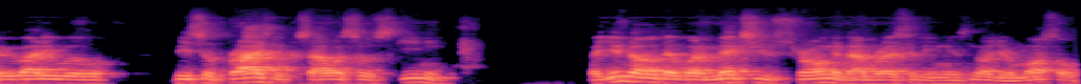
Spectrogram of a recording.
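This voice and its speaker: A man talks fairly quickly at a medium pitch, his intonation fairly even. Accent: Mexican. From Mexico City, Mexico. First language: Spanish. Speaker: arm wrestler. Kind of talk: casual chat.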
